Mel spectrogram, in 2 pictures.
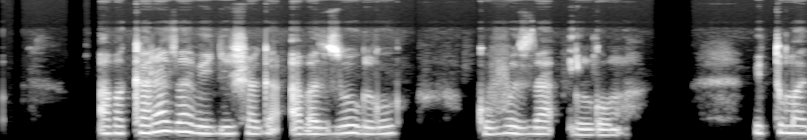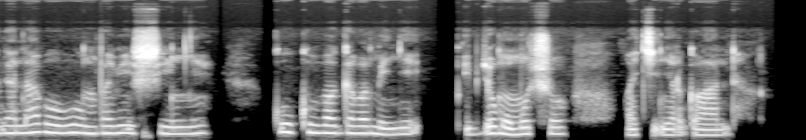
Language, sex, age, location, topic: Kinyarwanda, female, 25-35, Musanze, government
